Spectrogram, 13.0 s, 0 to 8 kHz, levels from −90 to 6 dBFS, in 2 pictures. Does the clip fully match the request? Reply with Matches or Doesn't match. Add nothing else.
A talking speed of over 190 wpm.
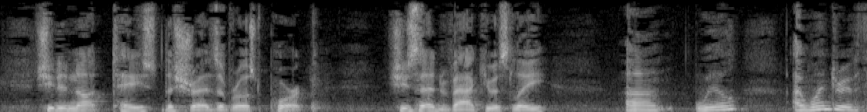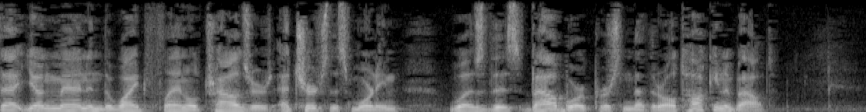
Doesn't match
